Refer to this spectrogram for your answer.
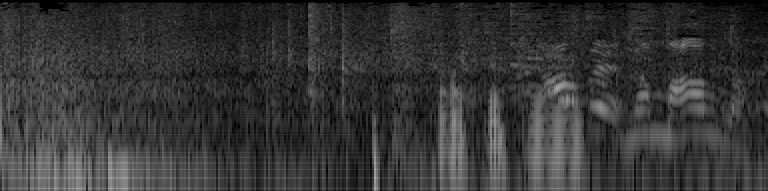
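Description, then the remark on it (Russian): A heavy, rumbling explosion from an Israeli airstrike on a building in the Al-Bureij refugee camp in the central Gaza Strip, in the morning, booms at the start, followed a moment later by a single sharp crack, then voices shouting and calling out in alarm. “Кадры израильского авиаудара сегодня утром по зданию в лагере беженцев Аль-Бурейдж в центральной части сектора Газа публикует кто-то.”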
